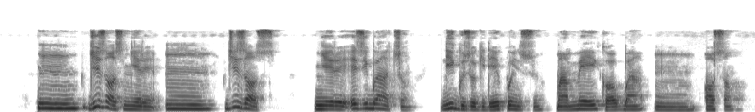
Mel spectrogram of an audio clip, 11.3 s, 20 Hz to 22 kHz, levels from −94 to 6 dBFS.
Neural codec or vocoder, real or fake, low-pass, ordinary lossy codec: none; real; 7.2 kHz; MP3, 64 kbps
